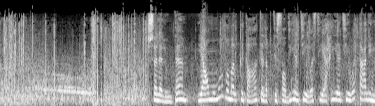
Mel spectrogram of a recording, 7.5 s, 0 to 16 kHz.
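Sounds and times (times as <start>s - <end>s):
air raid siren wailing with a falling tone: 0.1s - 2.0s
speech: 3.1s - 7.4s.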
